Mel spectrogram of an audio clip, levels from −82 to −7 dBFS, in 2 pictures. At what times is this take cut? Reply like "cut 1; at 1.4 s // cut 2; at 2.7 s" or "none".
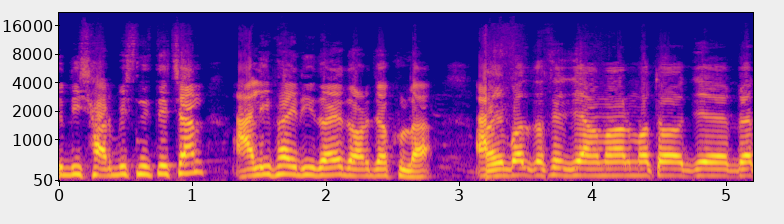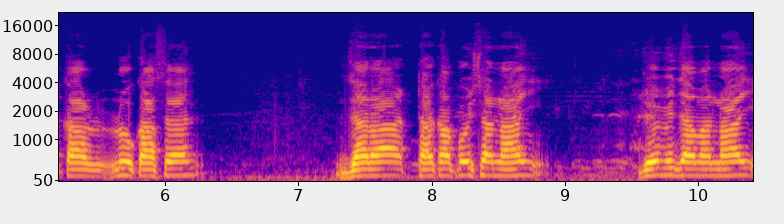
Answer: cut 1; at 3.2 s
